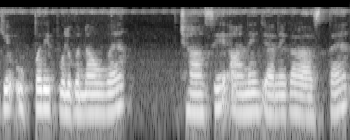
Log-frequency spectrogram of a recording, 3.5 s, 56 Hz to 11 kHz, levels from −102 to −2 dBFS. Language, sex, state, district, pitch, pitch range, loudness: Hindi, female, Haryana, Rohtak, 165 Hz, 160-185 Hz, -16 LUFS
